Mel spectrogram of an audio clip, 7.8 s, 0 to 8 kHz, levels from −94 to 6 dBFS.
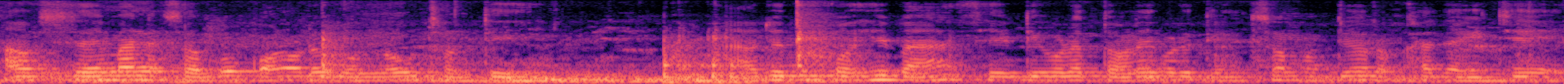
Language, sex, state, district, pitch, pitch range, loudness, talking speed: Odia, male, Odisha, Malkangiri, 140 Hz, 135-145 Hz, -17 LUFS, 130 wpm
